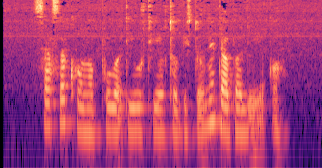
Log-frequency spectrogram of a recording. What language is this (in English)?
Georgian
